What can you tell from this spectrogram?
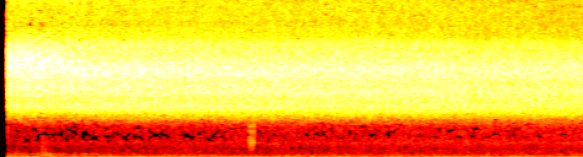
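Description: Steady, high-pitched chorus of insects shrilling without a break.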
